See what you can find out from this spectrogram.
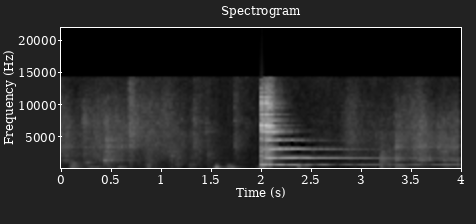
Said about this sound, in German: Wir müssen erstmal anstoßen.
